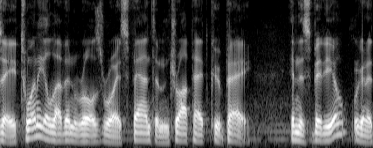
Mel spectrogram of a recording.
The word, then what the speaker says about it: coupé: It is spelled coupe, but they add an accent over the E to make it sound, I guess, a little more fancy as coupé.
